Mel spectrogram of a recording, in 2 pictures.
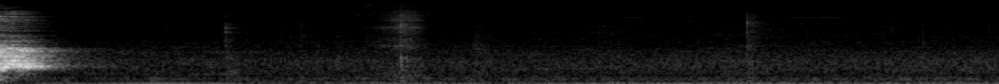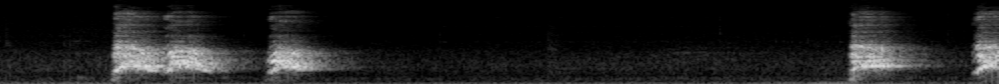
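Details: Jack Russell Terrier barking in a garden as it tries every trick to take a bone from another terrier; sparse sharp barks, a pair around the middle and another pair at the end, with quiet gaps between.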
